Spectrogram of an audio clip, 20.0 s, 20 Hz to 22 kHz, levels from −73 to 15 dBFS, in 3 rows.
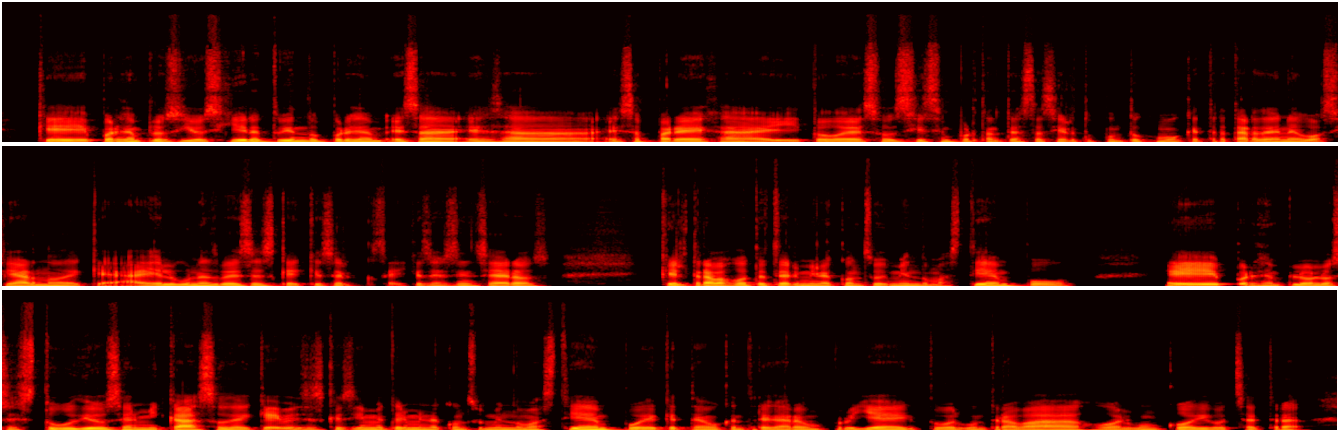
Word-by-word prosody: que 100 -2 +3
por 115 - +2
ejemplo, 120 -1 +1
si 115 - -3
yo 110 - +2
siguiera 135 +4 +2
teniendo 125 0 +2
perdem 120 -2 +2
esa 120 -1 +2
esa 115 -3 -1
esa 120 +3 -5
pareja 105 -4 +2
y 95 0 -2
todo 110 +1 0
eso, 110 +5 -1
sí 125 -2 -3
es 115 - -8
importante 120 -3 -4
hasta 115 -1 -5
cierto 110 +2 -7
punto 115 +2 -5
como 110 -2 -4
que - - -5
tratar 110 -2 -2
de 110 - +2
negociar, 110 +3 +1
¿no?, 125 -1 +1
de 105 -2 -2
que - - -4
hay 100 +3 0
algunas 125 +1 +3
veces 125 +1 +1
que 115 - -2
hay - - -11
que 120 - -6
ser 115 +3 -5
sí - - -10
hay 90 - -14
que 120 - -5
ser 105 -1 -5
sinceros. 115 +2 0 0.5
Que - - +3
el 105 - -2
trabajo 115 +1 +4
te 120 - +1
termina 105 -3 +1
consumiendo 105 -3 -2
más 95 +1 -9
tiempo, 130 -6 0 0.4
eh, 95 0 +6
por 100 - 0
ejemplo, 110 +2 0
los 110 0 -1
estudios, 115 +5 +2
en 110 -2 +2
mi 105 -1 -2
caso, 110 +3 +4
de 110 -3 0
que - - 0
hay - - +2
veces 105 +1 -4
que - - -5
sí 105 0 -4
me 105 0 -1
termina 105 0 -1
consumiendo 110 -2 -4
más 105 0 -3
tiempo, 130 -2 +3
de 105 - +1
que - - -2
tengo 100 0 -2
que - - -5
entregar 100 0 -1
algún 100 0 -2
proyecto, 115 +1 0
algún 100 0 -3
trabajo, 105 0 0
algún 105 +1 -4
código, 110 -1 0
etcétera. - - -5
110 Hz, 240 wpm, -23 LUFS, 105-120 Hz, 0.5 s, eh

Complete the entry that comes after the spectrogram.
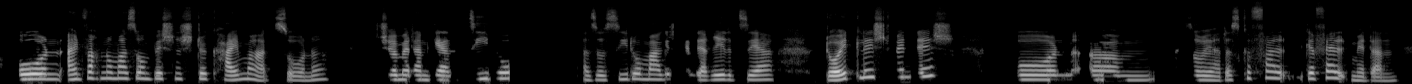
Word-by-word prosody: und 240 0 +7
einfach 245 +5 +2
nur 280 0 -2
mal 275 -1 +1
so 275 +1 -1
'n 260 -2 -2
bisschen 265 0 -3
Stück 255 -1 -4
Heimat 210 -3 0
so, 190 -1 -3
ne? 225 +5 -8 0.5
Ich - - -7
höre 220 - +4
mir 220 0 +3
dann 215 -1 0
gern 205 -1 +2 0.2
Sido 270 +2 0 0.7
also, 205 0 -4
Sido 240 +4 -3
mag 235 -1 0
ich, 240 - -6
denn 230 0 -13
der 200 - +1
redet 215 -1 +1
sehr 215 +1 -1 0.5
deutlich, 275 - +5
finde 345 +1 -3 0.2
ich. 405 0 -8 0.6
Und, 220 0 +3 0.4
ähm 205 0 -3 0.4
so 205 -1 -2
ja, 195 -2 -1
das 215 +3 -6
gefall 290 0 -2
gefällt 285 -3 +1
mir 185 -2 -4
dann. 175 +1 -6
230 Hz, 155 wpm, -27 LUFS, 210-270 Hz, 0.7 s, und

